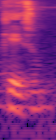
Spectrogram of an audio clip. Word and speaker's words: queso: del Habla por ejemplo la palabra queso se transcribe queso la u no se pronuncia y la q tiene el sonido de la k eh el lenguaje qu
